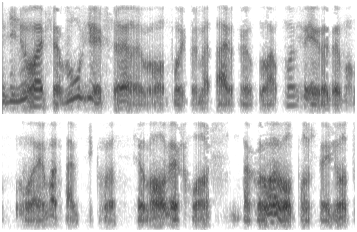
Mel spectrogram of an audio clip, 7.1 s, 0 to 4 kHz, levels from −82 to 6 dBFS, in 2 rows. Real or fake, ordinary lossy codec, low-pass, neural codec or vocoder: fake; AAC, 24 kbps; 3.6 kHz; autoencoder, 44.1 kHz, a latent of 192 numbers a frame, MeloTTS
